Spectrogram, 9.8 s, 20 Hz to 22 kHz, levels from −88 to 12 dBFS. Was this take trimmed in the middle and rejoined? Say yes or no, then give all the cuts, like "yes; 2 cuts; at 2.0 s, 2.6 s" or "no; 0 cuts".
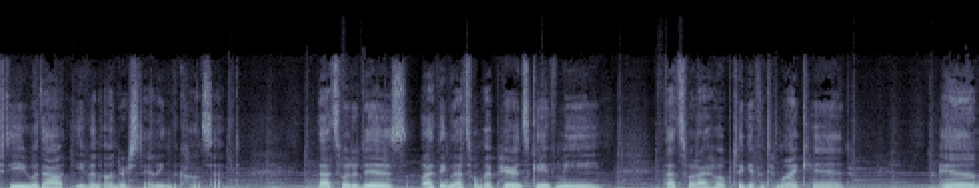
no; 0 cuts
